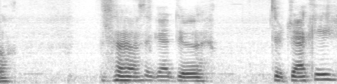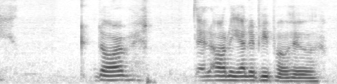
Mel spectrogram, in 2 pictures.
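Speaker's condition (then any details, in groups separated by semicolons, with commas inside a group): Muscular dystrophy, Duchenne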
